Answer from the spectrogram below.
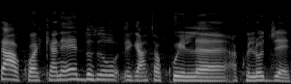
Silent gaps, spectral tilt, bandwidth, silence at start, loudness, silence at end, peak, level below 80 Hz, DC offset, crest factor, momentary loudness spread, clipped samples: none; -5.5 dB/octave; 15 kHz; 0 s; -31 LUFS; 0 s; -12 dBFS; -72 dBFS; under 0.1%; 18 dB; 6 LU; under 0.1%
